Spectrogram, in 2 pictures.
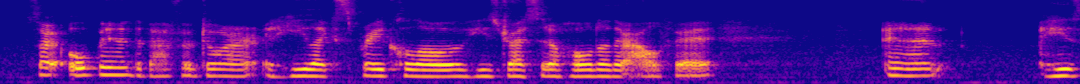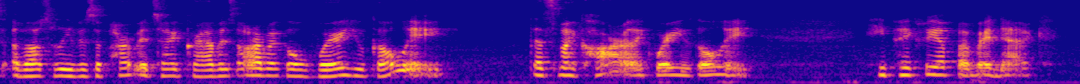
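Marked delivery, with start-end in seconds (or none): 10.4-13.7 tearful, acted-out crying voice. Recounting grabbing his arm as he leaves in her car, retelling weeping. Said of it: "I'm weeping and I'm weeping".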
